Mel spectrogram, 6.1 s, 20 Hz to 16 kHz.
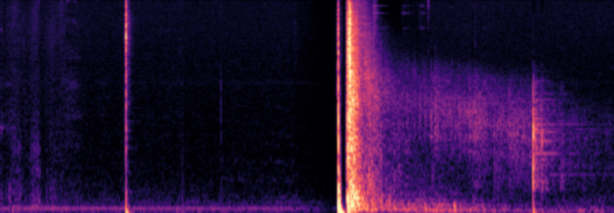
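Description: A single rifle shot from a Barrett REC10 AR-10 precision rifle, fired about three and a half seconds in, with a long echo rolling away after it. A short, sharp click comes about a second before.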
